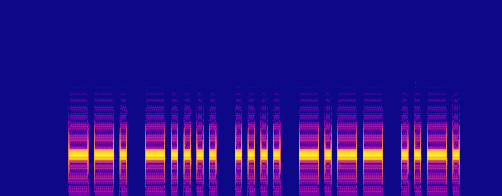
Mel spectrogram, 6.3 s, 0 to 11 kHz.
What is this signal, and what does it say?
Morse code, heard as a keyed tone, about 15 wpm, 700 Hz. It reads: G6HYF
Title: DXCC-100 Call Signs - 5 Characters - Repeated 3x - 15wpm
